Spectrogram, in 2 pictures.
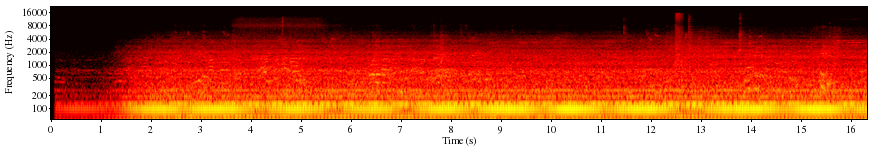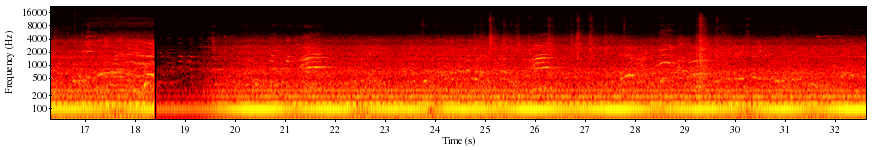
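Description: Engine running steadily with a low hum that swells and fades about once a second, with faint voices over it. The sound starts about a second and a half in, breaks off briefly about halfway through and then picks up again.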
